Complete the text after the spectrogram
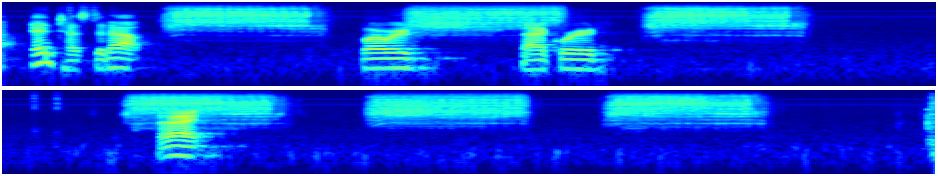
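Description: A small electric motor whirs in short repeated bursts.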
